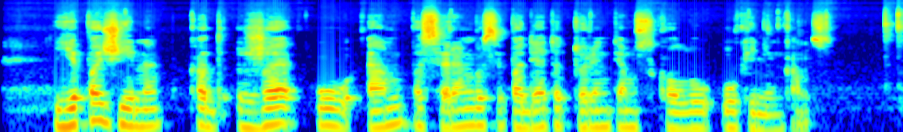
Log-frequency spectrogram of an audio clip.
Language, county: Lithuanian, Vilnius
